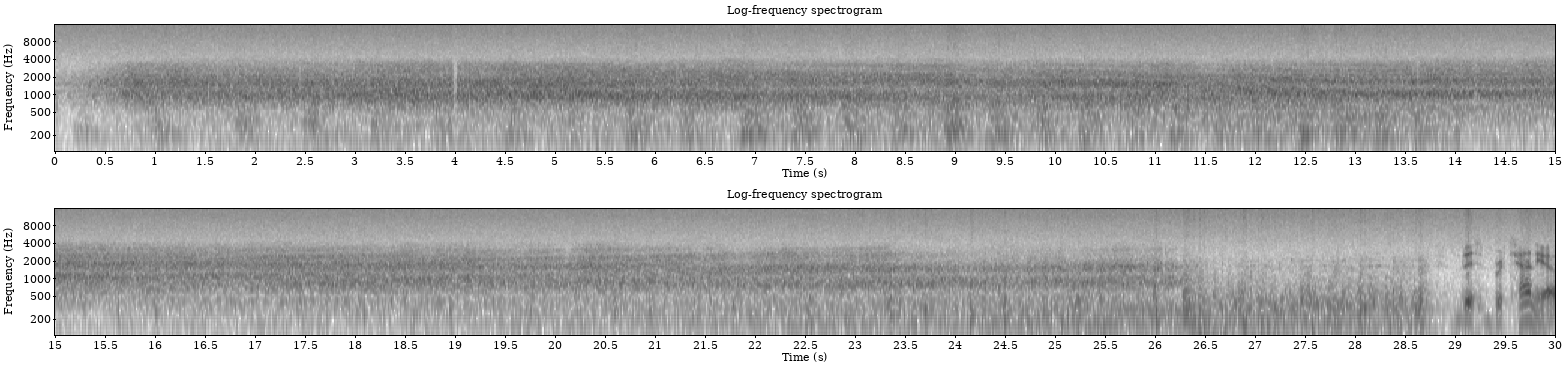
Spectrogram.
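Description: Steam locomotive running: a steady rushing rumble with an irregular low beat. It cuts off abruptly about three and a half seconds before the end, leaving a lower rumble.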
